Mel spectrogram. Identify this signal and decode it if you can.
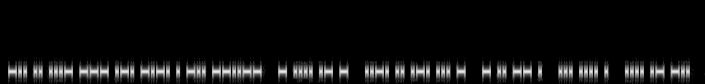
Morse code, heard as a keyed tone, about 46 wpm, 600 Hz. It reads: DIVORCED, THAT FIRST TIME SHE HAD
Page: Never 47wpm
